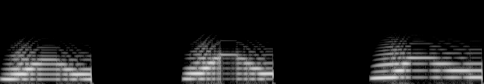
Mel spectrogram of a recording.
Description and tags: ARP Odyssey "wow"
Series of three ARP Odyssey pseudo-vocal sounds similar to "wow".
analog, ARP, Odyssey, synth, synthesizer, wow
